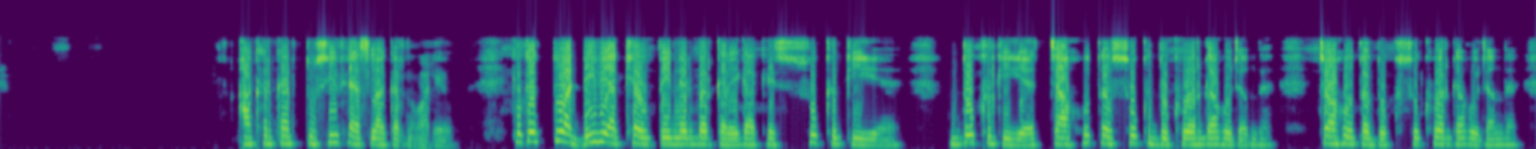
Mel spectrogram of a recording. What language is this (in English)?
Punjabi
